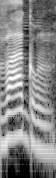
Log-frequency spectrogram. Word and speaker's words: wagon: The W in this word is pronounced like a V. – That's right, yeah. – So it's a wagon.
